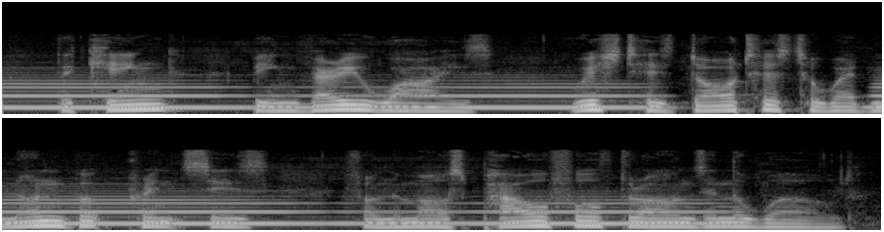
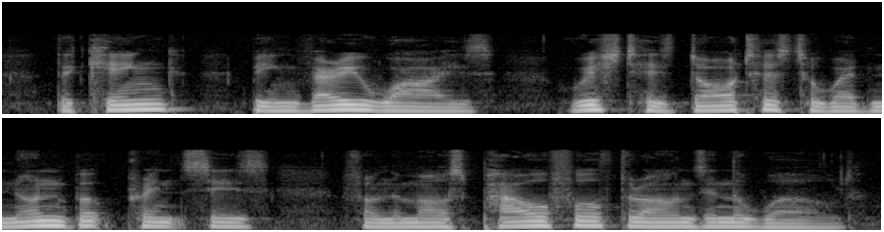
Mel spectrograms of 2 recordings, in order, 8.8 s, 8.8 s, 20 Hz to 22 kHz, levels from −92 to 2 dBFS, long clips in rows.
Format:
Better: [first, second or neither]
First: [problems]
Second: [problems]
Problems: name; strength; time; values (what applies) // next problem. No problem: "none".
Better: second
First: background sound (Wind instrument, woodwind instrument); 4 dB below the speech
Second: none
